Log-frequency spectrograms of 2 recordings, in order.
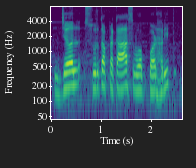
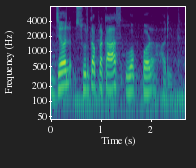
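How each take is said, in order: Both takes have the same delivery.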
